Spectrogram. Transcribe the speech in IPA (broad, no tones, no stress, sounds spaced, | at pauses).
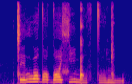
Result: ǀ e l u dˤ u dˤ e ɕ i ŋ͡ǃ e̤ sˤ tˤ ṳ ŋ͡ǀ ṳ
